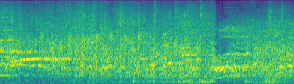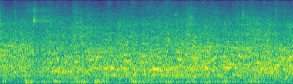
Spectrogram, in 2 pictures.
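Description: Dancers' shoes tap and stamp on a wooden floor.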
